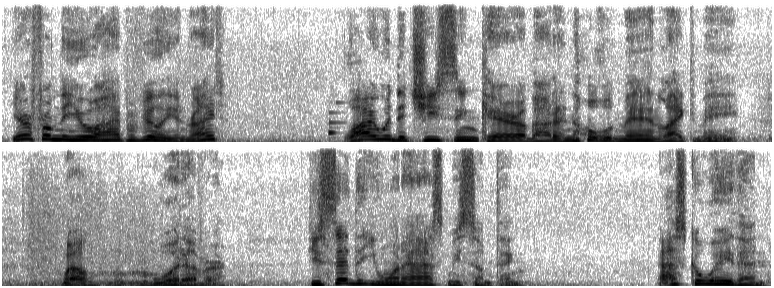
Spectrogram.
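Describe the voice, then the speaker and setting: An actor playing a cheerful, blunt old village carpenter with a creaky, hesitant, chuckling delivery in a video game. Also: male voice, a little high, very animated, normal speed, a little hiss or hum. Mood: genial. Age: older. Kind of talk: video game character acting.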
